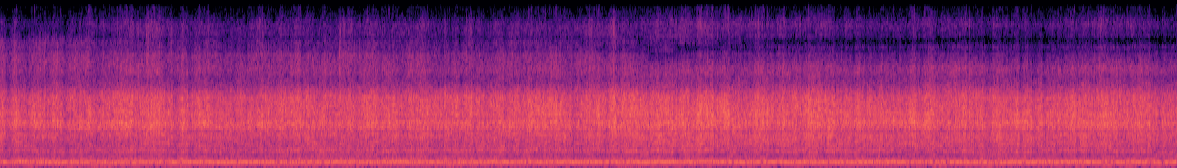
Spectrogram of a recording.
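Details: Bees buzzing in spring in the Arab desert countryside (badia): a steady, dense hum with a low droning band and a bright hiss above, unbroken for the whole stretch, with no other clear sounds.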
